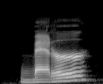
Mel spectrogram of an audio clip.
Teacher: T como R suave.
